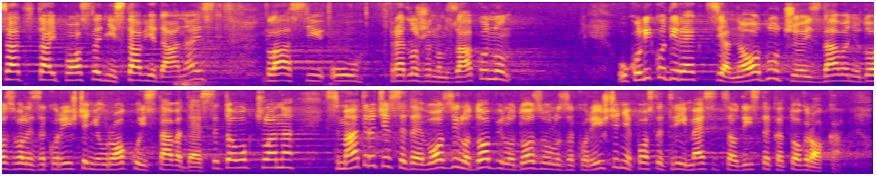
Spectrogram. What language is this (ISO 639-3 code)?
srp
